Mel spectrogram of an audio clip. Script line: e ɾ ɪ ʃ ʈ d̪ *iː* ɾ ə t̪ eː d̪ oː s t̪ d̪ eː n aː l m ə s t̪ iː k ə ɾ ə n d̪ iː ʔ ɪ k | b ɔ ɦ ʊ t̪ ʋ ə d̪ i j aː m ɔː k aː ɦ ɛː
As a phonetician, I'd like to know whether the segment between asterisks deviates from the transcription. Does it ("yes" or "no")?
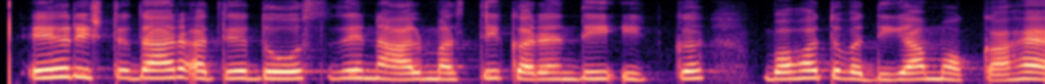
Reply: yes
